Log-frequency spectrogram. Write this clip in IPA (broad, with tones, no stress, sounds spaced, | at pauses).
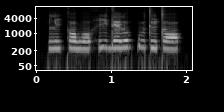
l i˨ k ɔ˧ w o˨ h i˧ d ɛ˧ l o˦ k͡p u˦˨ t ĩ˧ t ɔ˧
